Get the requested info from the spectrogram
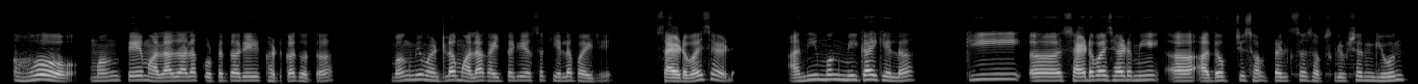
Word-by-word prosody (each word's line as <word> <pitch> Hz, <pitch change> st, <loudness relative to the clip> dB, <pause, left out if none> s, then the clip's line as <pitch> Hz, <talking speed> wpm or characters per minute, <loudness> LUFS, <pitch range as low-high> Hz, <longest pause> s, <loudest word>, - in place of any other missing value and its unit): हो. 195 Hz, -1 st, +3 dB
मग 175 Hz, +4 st, -5 dB
ते 195 Hz, +1 st, +2 dB
मला 165 Hz, -3 st, +2 dB
जरा 180 Hz, +1 st, +2 dB
कुठेतरी 180 Hz, +2 st, -1 dB
खटकत 175 Hz, +1 st, -3 dB
होतं. 160 Hz, -, -4 dB, 0.6 s
मग 170 Hz, +3 st, -2 dB
मी 225 Hz, -, -1 dB
म्हटलं 195 Hz, -2 st, +1 dB
मला 180 Hz, 0 st, +2 dB
काहीतरी 180 Hz, +1 st, -3 dB
असं 185 Hz, +2 st, -6 dB
केलं 180 Hz, 0 st, -3 dB
पाहिजे 160 Hz, -2 st, -5 dB, 0.5 s
साइड 160 Hz, -2 st, +8 dB
बाय 165 Hz, +8 st, +3 dB
साइड 485 Hz, -, -2 dB, 0.6 s
आणि 195 Hz, +8 st, -2 dB
मग 225 Hz, +1 st, -1 dB
मी 210 Hz, 0 st, -2 dB
काय 220 Hz, 0 st, +5 dB
केलं, 185 Hz, -1 st, -2 dB, 0.5 s
की 240 Hz, +3 st, -2 dB
अ, 180 Hz, 0 st, +4 dB
side 185 Hz, +1 st, +5 dB
by 210 Hz, +1 st, +4 dB
side 200 Hz, 0 st, +3 dB
me 210 Hz, +1 st, -2 dB
a, 160 Hz, -, -2 dB, 0.3 s
Adobeची 185 Hz, +4 st, -3 dB
सॉफ्टवेअरचं 175 Hz, +1 st, -4 dB
subscription 170 Hz, +2 st, -6 dB
घेऊन 180 Hz, +5 st, -3 dB
180 Hz, 150 wpm, -27 LUFS, 170-200 Hz, 0.6 s, साइड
